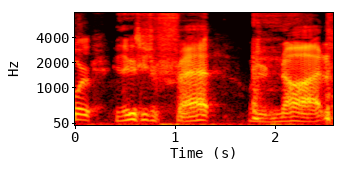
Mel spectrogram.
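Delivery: put-on mean-sounding male voice. Quoting a movie character while discussing a funny scene, imitating a mean-sounding guy. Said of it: "it's like he sounds mean".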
